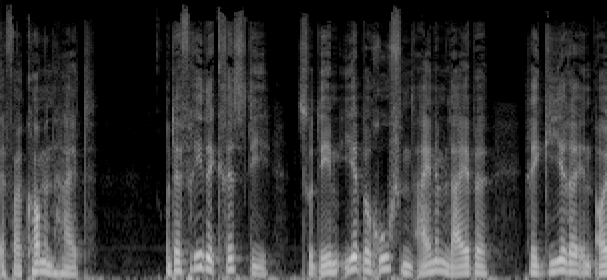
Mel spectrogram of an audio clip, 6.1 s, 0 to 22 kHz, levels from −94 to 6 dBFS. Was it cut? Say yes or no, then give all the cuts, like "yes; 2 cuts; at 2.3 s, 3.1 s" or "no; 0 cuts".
yes; 1 cut; at 4.1 s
